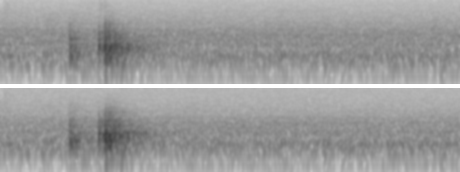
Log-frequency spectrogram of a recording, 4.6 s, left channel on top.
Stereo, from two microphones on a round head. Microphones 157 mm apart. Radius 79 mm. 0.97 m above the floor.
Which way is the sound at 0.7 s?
55° left (ahead or behind).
